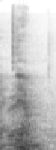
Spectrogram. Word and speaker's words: Brenham: Yeah, Brenham.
